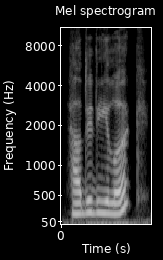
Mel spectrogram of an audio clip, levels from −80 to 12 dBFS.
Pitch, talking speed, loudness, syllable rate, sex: 195 Hz, 265 wpm, -16 LUFS, 5.8 syllables/s, female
